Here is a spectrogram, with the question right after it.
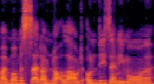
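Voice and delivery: play-acted high, tearful sobbing through the words. Retelling what a student told the teacher after bursting into tears: imitating a crying student. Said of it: "he burst into tears and was like".

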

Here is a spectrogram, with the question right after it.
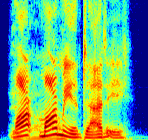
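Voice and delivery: amateurish attempt at an Irish accent. Talking about what they call their parents, trying an Irish accent. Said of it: "I'm trying to do me Irish".

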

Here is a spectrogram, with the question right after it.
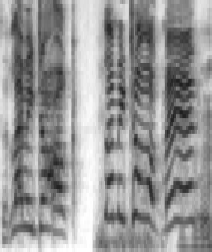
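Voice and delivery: very high, stretched-out, slow screaming. Recalling a player held back from the ref, imitating KDB screaming. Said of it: "screaming and he's like".

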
